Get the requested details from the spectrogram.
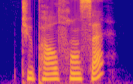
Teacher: Simply raise your voice at the end. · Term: intonation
